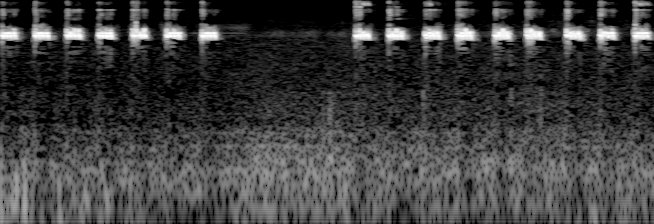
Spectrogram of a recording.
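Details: Sharp cricket chirps, about three per second, broken by a silent gap of over a second before resuming; used as a rat repellent at home.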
